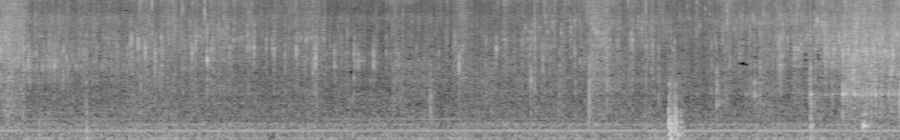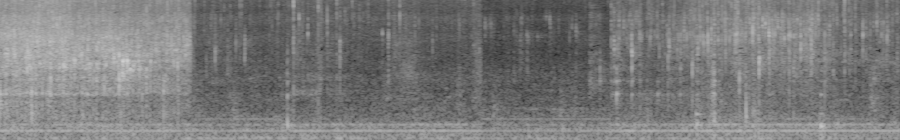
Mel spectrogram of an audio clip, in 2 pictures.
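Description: Dried fish (bulad) frying in hot oil in a pan: a continuous sizzle and crackle, which swells loudest for a couple of seconds around the middle and then drops back quieter. A single sharp knock about seven seconds in.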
